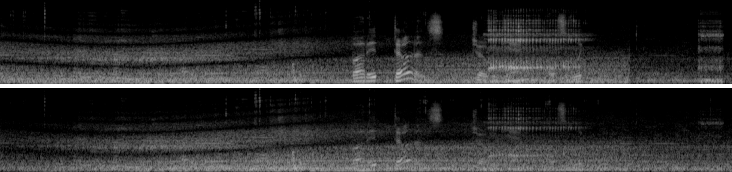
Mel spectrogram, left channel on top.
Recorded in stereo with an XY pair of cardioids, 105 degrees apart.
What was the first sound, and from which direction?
A vehicle, 60° left.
